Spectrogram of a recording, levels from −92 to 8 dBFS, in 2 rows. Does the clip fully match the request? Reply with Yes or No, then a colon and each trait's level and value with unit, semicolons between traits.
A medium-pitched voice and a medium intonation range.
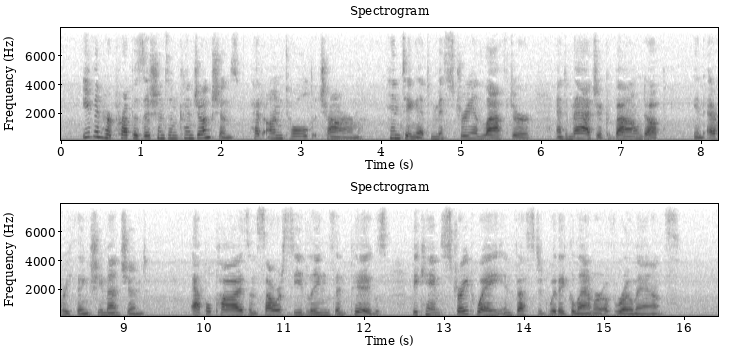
No: medium, 170 Hz; wide, 5.8 semitones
